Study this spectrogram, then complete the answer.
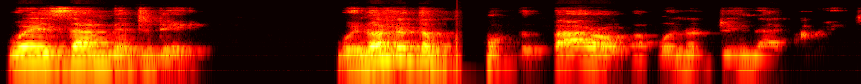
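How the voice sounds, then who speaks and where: Fast and a little high, a male pastor's voice rings through a roomy echo. His first language is Swahili, and he gives an emphatic, sermon-style teaching talk full of rhetorical questions.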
